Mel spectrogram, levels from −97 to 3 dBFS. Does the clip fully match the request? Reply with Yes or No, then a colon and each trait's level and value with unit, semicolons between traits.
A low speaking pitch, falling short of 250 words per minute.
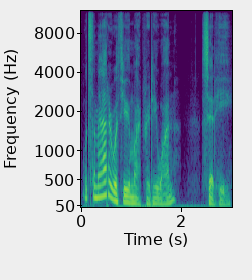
Yes: low, 115 Hz; average, 200 wpm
